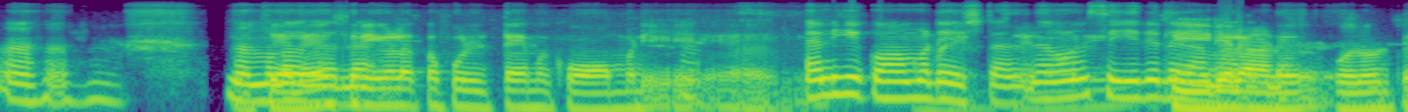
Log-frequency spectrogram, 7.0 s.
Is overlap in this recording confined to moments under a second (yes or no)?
no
